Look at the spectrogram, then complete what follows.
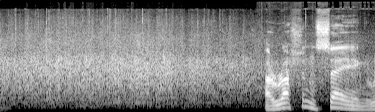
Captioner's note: applause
